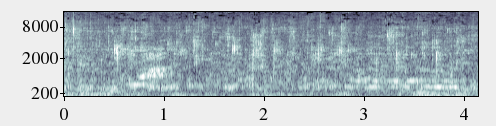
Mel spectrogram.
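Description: Chicken tomato masala frying in oil in a wok: a steady sizzle with frequent small pops and crackles.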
